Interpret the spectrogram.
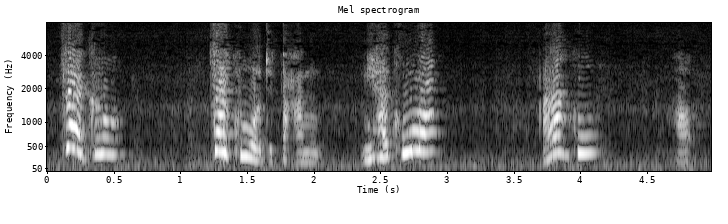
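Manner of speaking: threatening scold. Retold or imitated. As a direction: warn the child you'll spank. Parent threatening crying child.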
